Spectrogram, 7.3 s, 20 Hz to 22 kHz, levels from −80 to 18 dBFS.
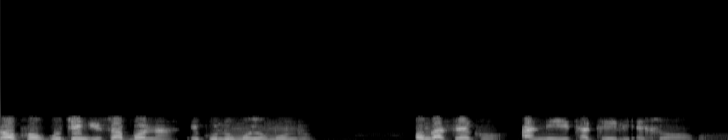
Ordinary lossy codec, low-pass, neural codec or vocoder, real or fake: none; 3.6 kHz; none; real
